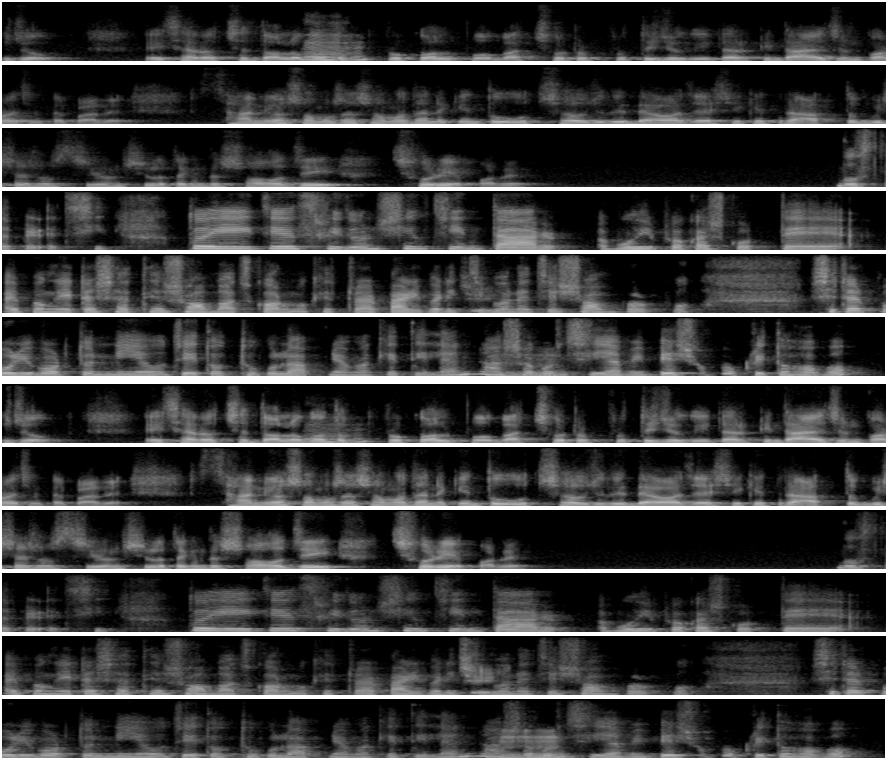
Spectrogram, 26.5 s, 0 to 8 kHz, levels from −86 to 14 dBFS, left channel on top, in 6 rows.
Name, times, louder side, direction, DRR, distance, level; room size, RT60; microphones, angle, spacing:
voice 1, 0.0-1.7 1.9-11.4 19.8-20.2 24.6-25.0, right 3 dB, 50° right, 0.5 m, -27 dB
voice 2, 1.5-1.8 13.0-26.3, left 4 dB, 35° left, 0.4 m, -29 dB
14.5 x 9.6 x 2.8 m
head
